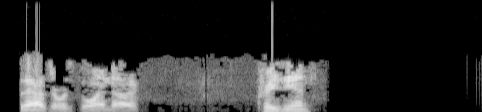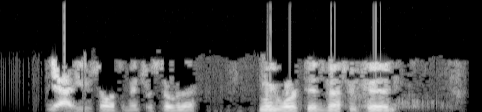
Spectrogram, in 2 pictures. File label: Mutual Aid-Intersystem Interop B, scanner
